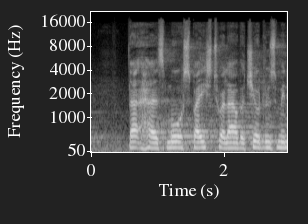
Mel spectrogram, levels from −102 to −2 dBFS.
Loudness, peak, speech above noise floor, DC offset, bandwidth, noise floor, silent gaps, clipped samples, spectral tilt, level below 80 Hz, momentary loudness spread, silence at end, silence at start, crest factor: -22 LUFS; -8 dBFS; 25 dB; under 0.1%; 17.5 kHz; -47 dBFS; none; under 0.1%; -5 dB/octave; -50 dBFS; 3 LU; 0 s; 0 s; 14 dB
